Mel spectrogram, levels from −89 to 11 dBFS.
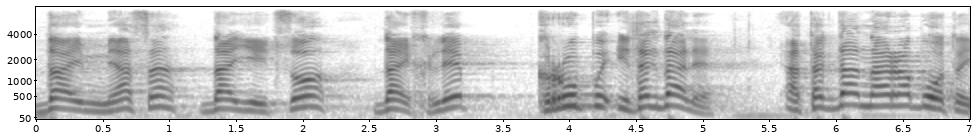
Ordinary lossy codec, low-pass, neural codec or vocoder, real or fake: none; 7.2 kHz; none; real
